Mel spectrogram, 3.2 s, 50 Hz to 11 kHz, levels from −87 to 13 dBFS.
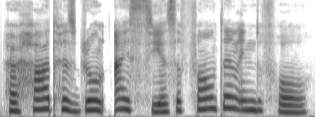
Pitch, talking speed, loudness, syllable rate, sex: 250 Hz, 210 wpm, -16 LUFS, 4.6 syllables/s, female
